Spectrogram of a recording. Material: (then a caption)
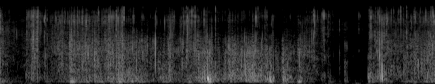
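Plastic. A small rolled piece of clear plastic bubble wrap, held in one hand beside the mic, is twisted, squeezed and popped by the fingers. Dense, bright crinkling runs throughout, punctuated by sharp little pops and crunches. It stops briefly near the end, then resumes.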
